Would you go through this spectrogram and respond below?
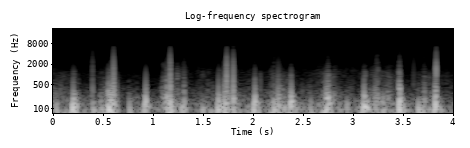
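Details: Female hiker during exertion; fast, slightly uneven thumping with some rubbing noise; quickened heartbeat during exertion.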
